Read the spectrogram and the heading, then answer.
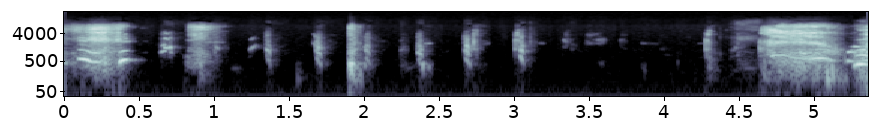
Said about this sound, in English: How strong was that sneeze?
